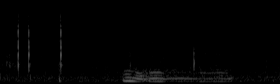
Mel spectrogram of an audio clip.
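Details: Toy poodle snoring, actually loud but recorded very faintly: a few faint clicks, then one soft, droning snore lasting about a second in a quiet room.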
